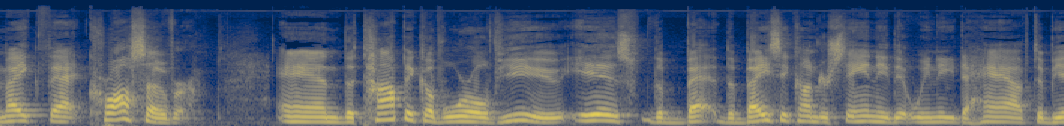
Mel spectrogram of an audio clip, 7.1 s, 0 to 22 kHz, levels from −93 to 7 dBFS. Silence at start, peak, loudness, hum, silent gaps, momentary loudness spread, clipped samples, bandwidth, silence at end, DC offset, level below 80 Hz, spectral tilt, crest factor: 0 s; 0 dBFS; -15 LUFS; none; none; 6 LU; under 0.1%; 16 kHz; 0 s; under 0.1%; -50 dBFS; -6 dB/octave; 14 dB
